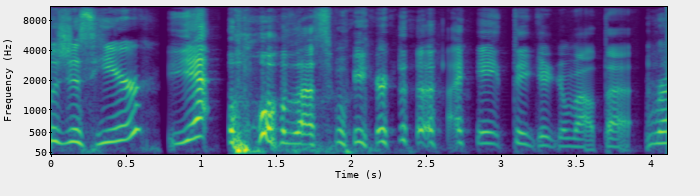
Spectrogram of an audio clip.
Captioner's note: giggles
